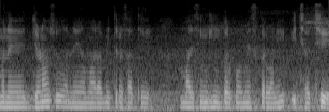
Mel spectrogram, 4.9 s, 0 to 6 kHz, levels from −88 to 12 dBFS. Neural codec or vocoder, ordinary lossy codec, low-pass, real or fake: none; MP3, 48 kbps; 5.4 kHz; real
